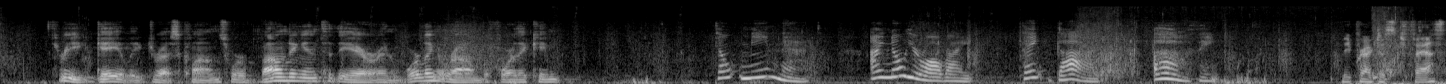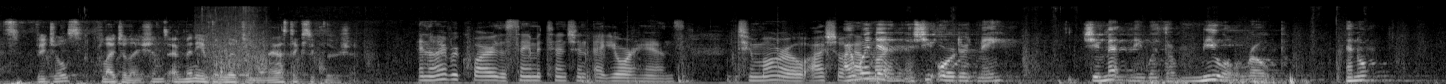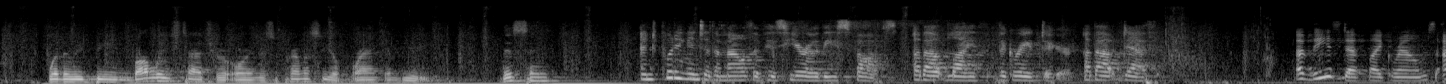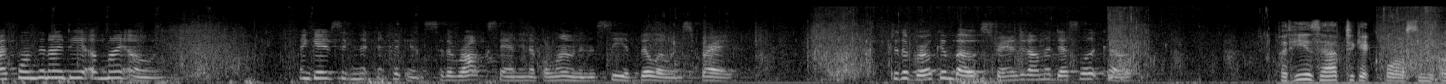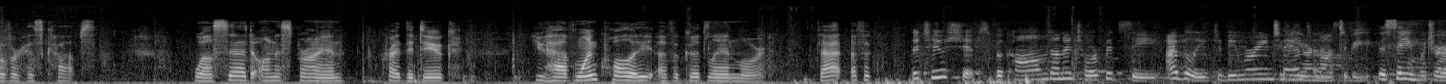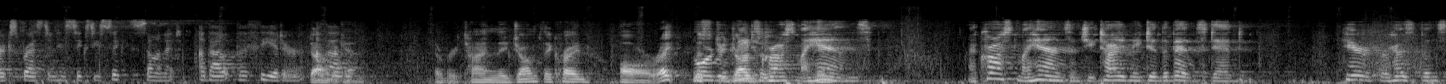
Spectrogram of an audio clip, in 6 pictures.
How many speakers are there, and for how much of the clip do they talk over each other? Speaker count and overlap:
eight, about 4%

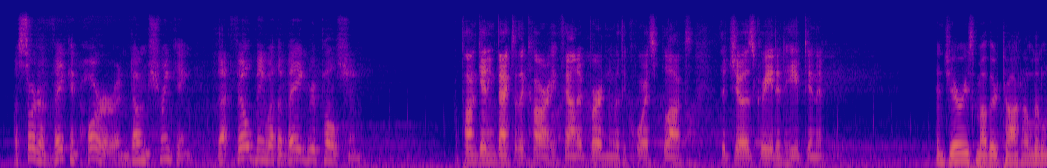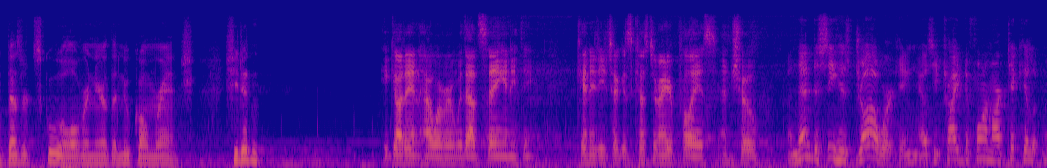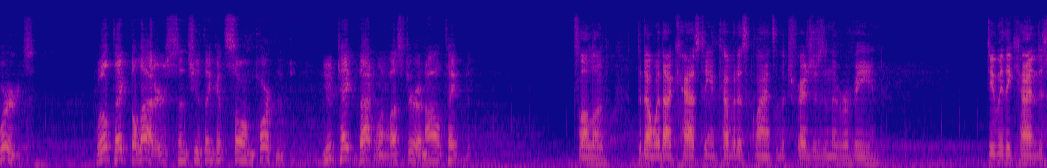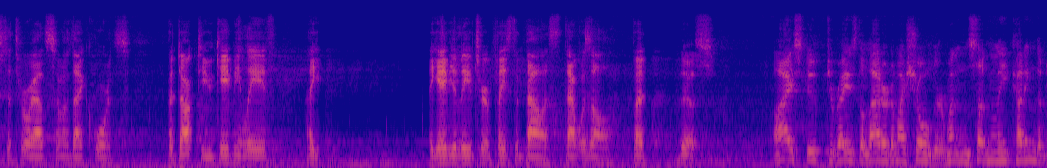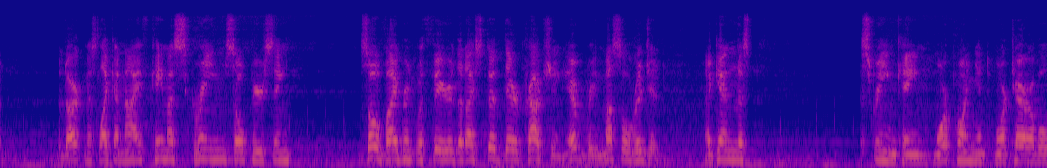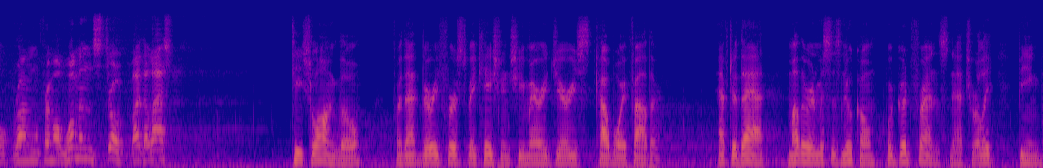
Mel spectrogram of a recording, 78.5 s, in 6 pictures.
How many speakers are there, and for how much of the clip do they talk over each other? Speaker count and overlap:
three, no overlap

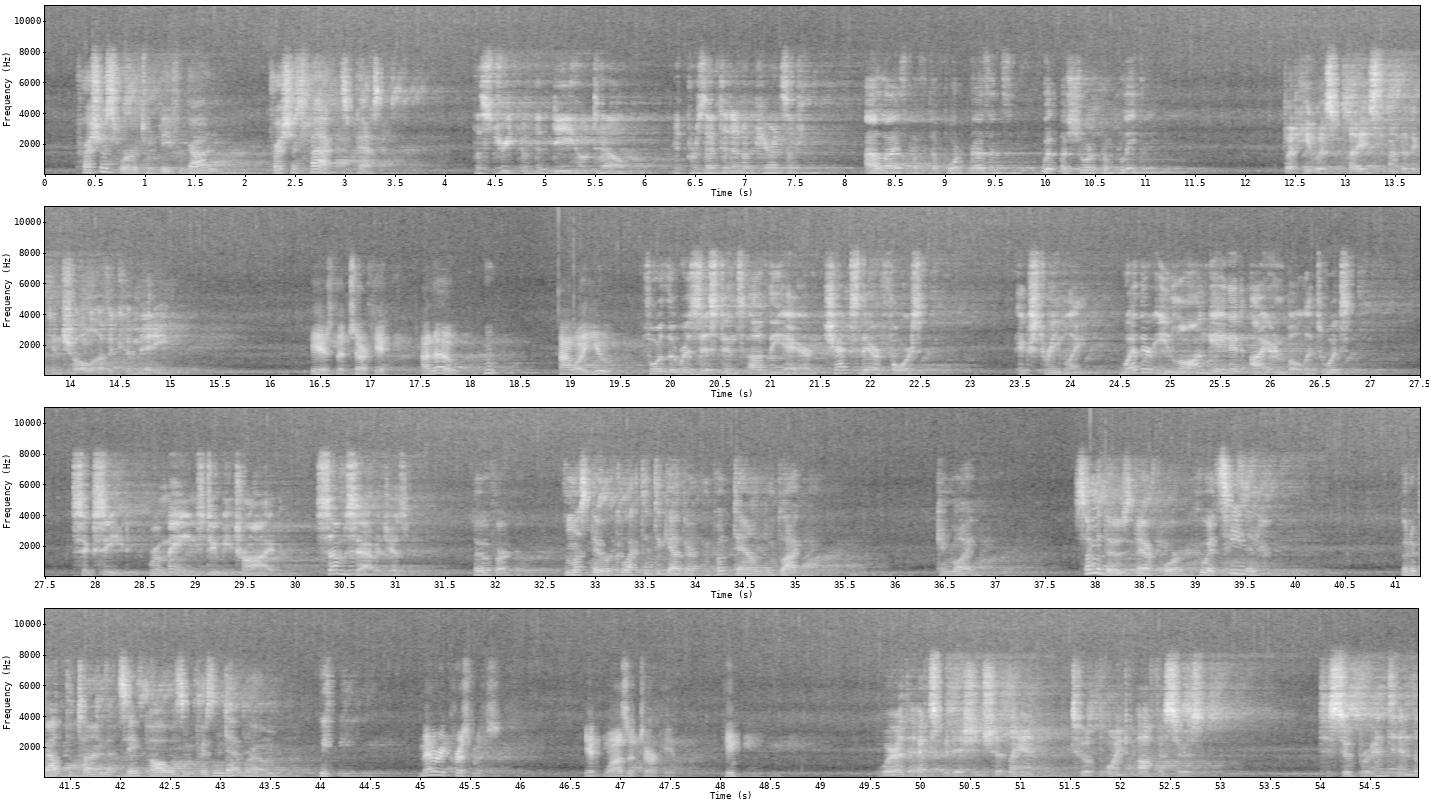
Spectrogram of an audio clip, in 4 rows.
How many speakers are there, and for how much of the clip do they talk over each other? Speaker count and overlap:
six, no overlap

